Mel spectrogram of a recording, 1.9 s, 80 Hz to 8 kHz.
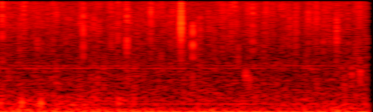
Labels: {"label": "anthrophony, boat engine", "recorder": "SoundTrap 500"}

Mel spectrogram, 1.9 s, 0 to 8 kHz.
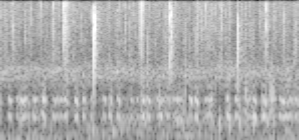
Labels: {"label": "anthrophony, mechanical", "recorder": "SoundTrap 300"}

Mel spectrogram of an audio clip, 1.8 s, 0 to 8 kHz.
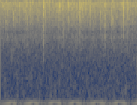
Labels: {"label": "biophony", "recorder": "SoundTrap 300"}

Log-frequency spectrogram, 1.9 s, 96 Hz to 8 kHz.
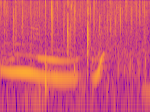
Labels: {"label": "biophony", "recorder": "SoundTrap 300"}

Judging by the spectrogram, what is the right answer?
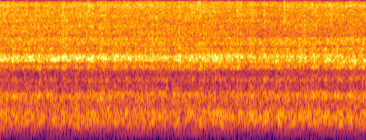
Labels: {"label": "anthrophony, boat engine", "recorder": "HydroMoth"}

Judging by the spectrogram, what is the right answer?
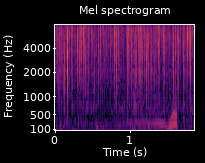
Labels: {"label": "biophony, cascading saw", "recorder": "SoundTrap 600 or HydroMoth"}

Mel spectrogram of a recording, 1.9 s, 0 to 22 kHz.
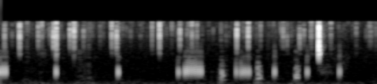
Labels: {"label": "biophony, knock croak", "recorder": "SoundTrap 300"}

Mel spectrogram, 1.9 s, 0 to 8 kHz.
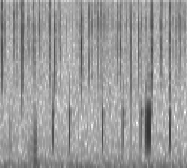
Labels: {"label": "biophony, knock croak", "recorder": "SoundTrap 300"}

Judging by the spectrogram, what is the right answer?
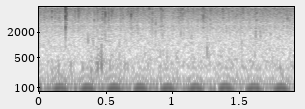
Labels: {"label": "biophony", "recorder": "SoundTrap 300"}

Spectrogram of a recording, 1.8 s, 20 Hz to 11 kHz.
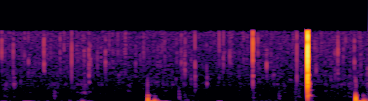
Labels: {"label": "biophony, double pulse", "recorder": "SoundTrap 300"}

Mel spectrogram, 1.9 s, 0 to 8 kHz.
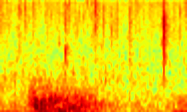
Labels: {"label": "biophony, growl", "recorder": "SoundTrap 500"}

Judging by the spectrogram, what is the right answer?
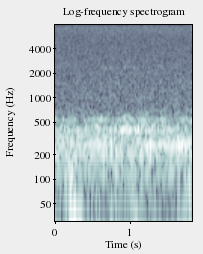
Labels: {"label": "anthrophony, boat engine", "recorder": "HydroMoth"}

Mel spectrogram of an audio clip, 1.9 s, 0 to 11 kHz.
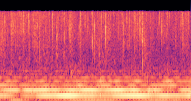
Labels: {"label": "biophony, midshipman", "recorder": "SoundTrap 500"}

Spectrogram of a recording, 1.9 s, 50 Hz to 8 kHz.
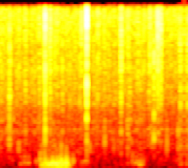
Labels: {"label": "biophony, growl", "recorder": "SoundTrap 600 or HydroMoth"}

